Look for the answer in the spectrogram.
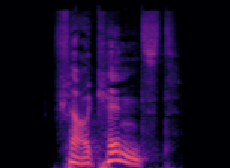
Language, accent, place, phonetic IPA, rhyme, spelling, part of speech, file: German, Germany, Berlin, [fɛɐ̯ˈkɛnst], -ɛnst, verkennst, verb, De-verkennst.ogg
- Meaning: second-person singular present of verkennen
